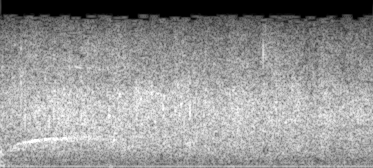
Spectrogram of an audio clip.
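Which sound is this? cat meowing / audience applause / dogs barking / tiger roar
audience applause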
